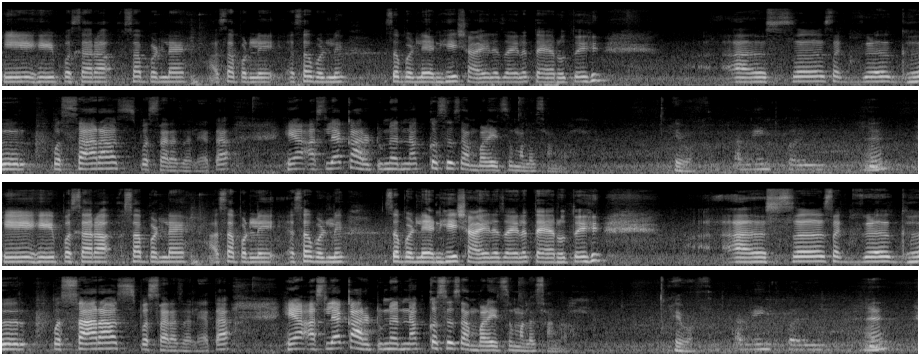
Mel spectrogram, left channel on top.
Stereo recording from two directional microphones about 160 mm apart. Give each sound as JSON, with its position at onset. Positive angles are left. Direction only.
{"t": 0.0, "sound": "a woman's voice", "side_deg": 0}
{"t": 9.0, "sound": "a woman's voice", "side_deg": 20}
